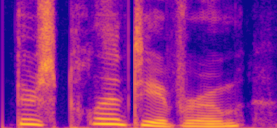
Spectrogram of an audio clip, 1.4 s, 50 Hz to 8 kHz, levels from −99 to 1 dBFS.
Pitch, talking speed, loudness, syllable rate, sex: 225 Hz, 175 wpm, -15 LUFS, 5.6 syllables/s, female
